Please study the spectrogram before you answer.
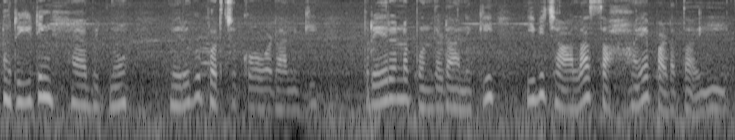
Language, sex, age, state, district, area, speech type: Telugu, female, 18-30, Andhra Pradesh, Nellore, rural, spontaneous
